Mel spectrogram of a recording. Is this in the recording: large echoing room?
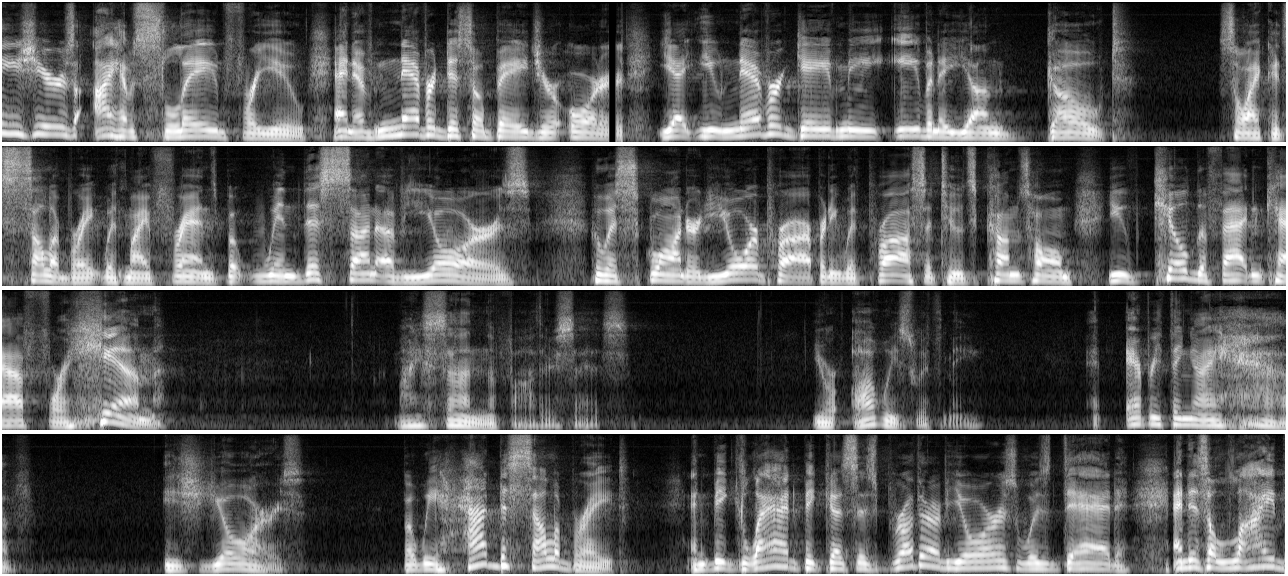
yes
